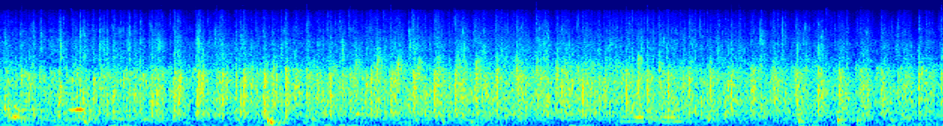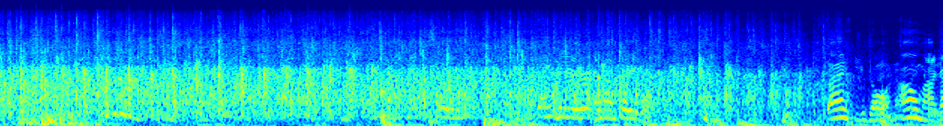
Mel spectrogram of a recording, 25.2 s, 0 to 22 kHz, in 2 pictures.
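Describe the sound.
A crowd claps steadily as the 2016 Heart of Tennessee Chapter of the American Red Cross Hero of the Year is called up, a dense wash of many hands with a few scattered voices and cheers rising beneath it before it tapers at the end.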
